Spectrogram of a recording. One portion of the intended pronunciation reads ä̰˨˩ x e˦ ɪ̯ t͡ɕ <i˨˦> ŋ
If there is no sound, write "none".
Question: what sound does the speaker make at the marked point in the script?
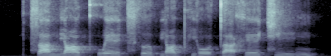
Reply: i˥˨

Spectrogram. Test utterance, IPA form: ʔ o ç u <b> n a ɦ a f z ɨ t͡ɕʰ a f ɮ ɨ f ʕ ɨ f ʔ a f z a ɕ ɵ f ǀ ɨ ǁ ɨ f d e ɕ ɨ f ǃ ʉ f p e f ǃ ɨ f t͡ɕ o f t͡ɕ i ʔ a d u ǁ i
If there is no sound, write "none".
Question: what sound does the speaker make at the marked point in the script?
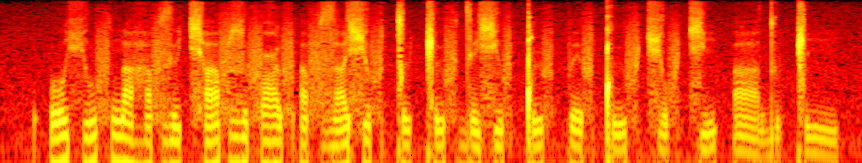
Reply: f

